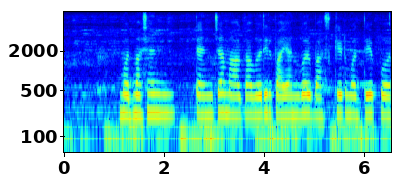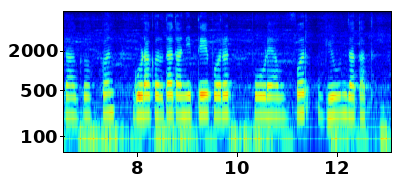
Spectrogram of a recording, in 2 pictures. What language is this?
Marathi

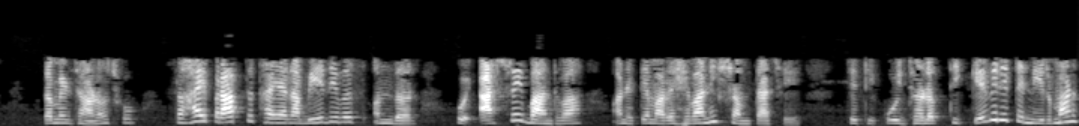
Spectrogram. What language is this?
Gujarati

